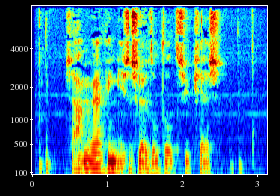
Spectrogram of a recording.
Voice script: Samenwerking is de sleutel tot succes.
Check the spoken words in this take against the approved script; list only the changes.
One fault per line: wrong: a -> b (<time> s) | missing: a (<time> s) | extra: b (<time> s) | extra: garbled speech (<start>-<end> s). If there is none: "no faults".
no faults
